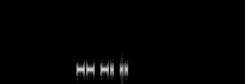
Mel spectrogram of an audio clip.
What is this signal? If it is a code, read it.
Morse code, heard as a keyed tone, about 52 wpm, 700 Hz. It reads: MNI
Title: Top 90 QSO Elements 50wpm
